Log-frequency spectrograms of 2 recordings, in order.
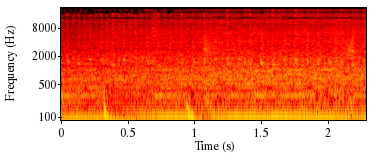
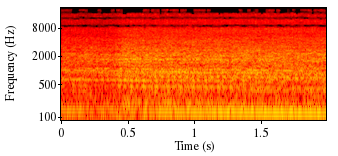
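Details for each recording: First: Chevy Cruze 1.4, idling; faint repeating chirp over the engine, the typical 1.4 water pump failure, pump judged shot, coolant also leaking from bypass plastic piece. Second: 2012 Chevy Cruze 1.4 after an engine replacement (the old engine had no compression on cylinder 4), just after first start: a steady, smooth, even idle with no misses; normal idle.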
